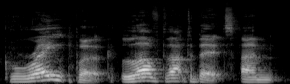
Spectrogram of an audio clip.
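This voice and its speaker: A man's voice: mid-range voice, big pitch swings, slow, mellow. A British man co-hosting a book discussion, chatting informally and using plenty of slang. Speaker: book discussion show co-host. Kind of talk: casual unscripted chat about books.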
